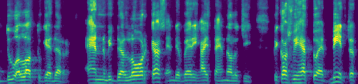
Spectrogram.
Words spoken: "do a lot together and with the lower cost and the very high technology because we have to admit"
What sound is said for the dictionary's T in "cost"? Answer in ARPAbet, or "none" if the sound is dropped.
none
